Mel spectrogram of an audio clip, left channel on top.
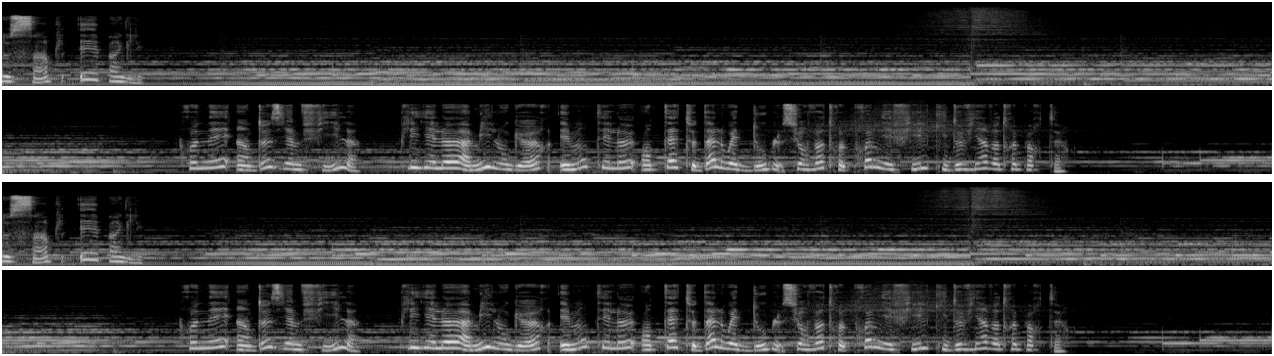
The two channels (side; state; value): both; normal; correlation 0.79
